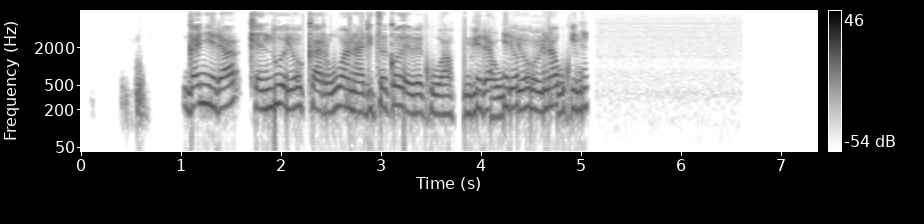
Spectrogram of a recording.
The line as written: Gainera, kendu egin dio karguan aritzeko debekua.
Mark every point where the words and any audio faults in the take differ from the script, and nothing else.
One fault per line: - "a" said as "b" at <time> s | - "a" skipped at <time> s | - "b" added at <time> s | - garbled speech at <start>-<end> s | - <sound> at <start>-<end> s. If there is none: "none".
- "egin" skipped at 2.0 s
- garbled speech at 3.8-5.1 s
